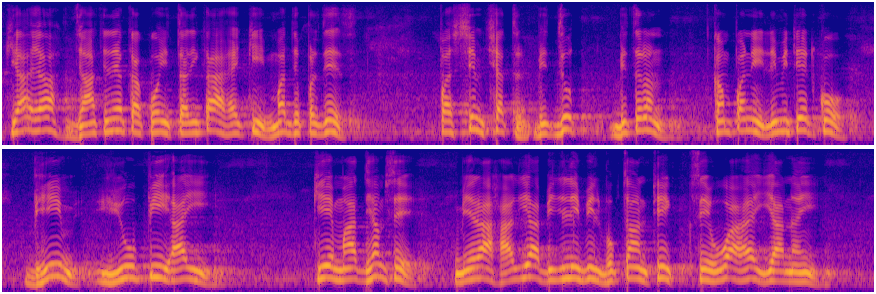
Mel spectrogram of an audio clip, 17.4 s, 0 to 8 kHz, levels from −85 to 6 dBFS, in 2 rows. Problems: constant background noise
